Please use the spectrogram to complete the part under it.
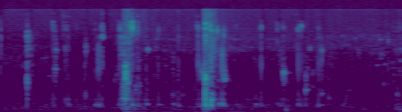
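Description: A young man gulps water from a plastic bottle.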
